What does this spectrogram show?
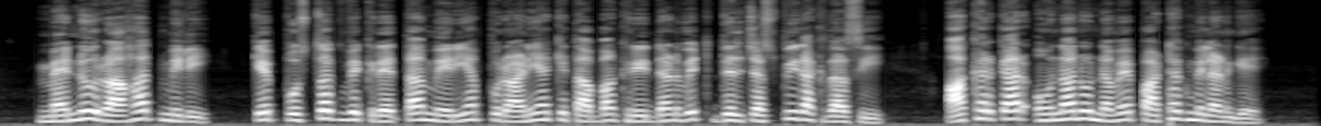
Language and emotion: Punjabi, happy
